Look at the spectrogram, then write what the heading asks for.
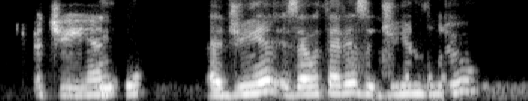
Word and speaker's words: Aegean: Aegean. Aegean.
